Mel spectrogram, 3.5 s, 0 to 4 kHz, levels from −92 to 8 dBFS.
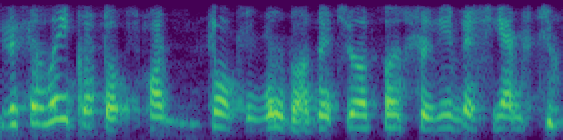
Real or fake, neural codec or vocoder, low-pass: fake; codec, 24 kHz, 1 kbps, SNAC; 3.6 kHz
